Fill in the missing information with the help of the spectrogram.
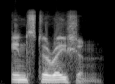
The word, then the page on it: instauration: British English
